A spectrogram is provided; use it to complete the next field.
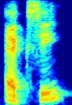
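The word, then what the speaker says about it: έξι: Then you get the hex, x, which they pronounce exi. They added a vowel.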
